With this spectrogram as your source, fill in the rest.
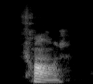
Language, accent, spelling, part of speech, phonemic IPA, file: French, France, frange, noun / verb, /fʁɑ̃ʒ/, LL-Q150 (fra)-frange.wav
- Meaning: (noun) fringe; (verb) inflection of franger: 1. first-person singular/third-person singular present indicative/present subjunctive 2. second-person singular imperative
